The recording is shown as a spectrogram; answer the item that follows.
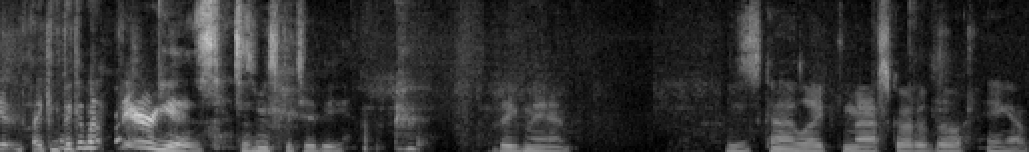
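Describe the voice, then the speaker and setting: Somewhat breathy speech at a moderate pace, with lively intonation, long, frequent pauses and a dry sound with no echo. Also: man. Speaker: show host. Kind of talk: casual chat. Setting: video call. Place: home room. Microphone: headset.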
